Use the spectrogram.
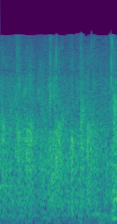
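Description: Congregation in a church applauding steadily, a dense wash of many hands clapping together through the whole short moment.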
